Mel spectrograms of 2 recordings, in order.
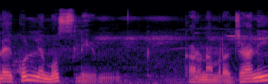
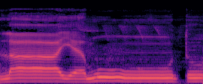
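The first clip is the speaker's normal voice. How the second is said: slow chanted recitation, vowels drawn long; Quran recitation; 5 dB louder, much slower than usual. Acted. Teacher chanting the verse for the class. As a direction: recite it melodically and slowly.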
